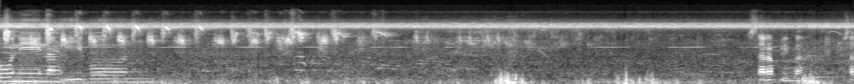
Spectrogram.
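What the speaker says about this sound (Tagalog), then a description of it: "Ang huni ng ibon." Birds chirp and sing outdoors on a pleasant day, with a short, clear call near the start and scattered tweets over a steady insect-like trill. A person talks under the birdsong.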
